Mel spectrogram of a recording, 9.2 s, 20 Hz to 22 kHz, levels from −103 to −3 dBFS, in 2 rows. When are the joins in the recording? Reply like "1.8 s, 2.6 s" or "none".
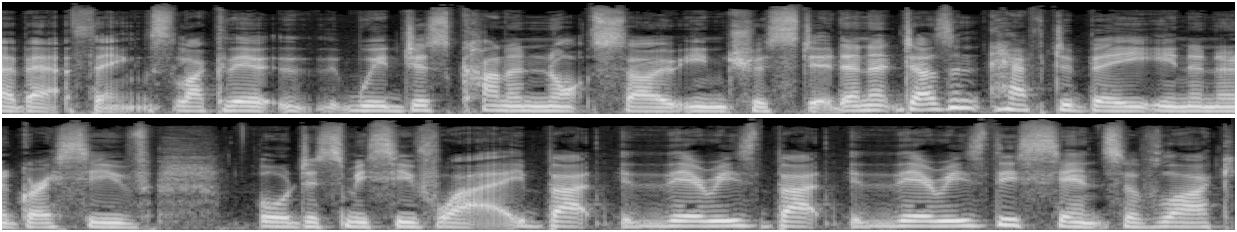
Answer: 7.5 s

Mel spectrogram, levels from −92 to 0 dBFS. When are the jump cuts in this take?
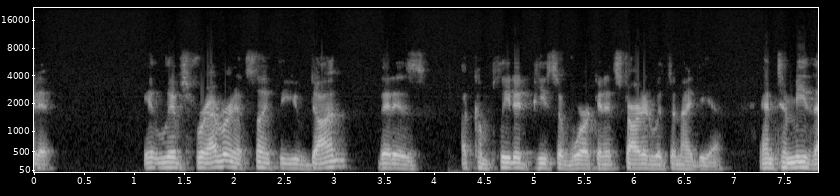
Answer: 6.3 s

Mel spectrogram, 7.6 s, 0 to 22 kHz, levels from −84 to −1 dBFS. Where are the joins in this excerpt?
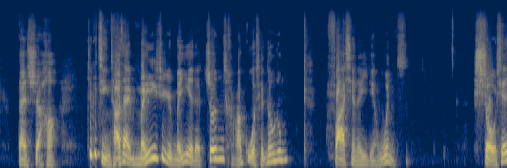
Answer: none

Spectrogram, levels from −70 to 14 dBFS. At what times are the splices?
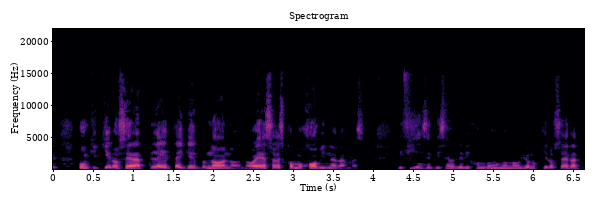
none

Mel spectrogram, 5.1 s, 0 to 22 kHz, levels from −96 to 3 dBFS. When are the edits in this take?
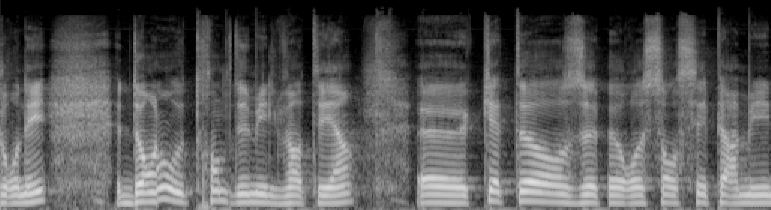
1.0 s, 1.5 s, 4.1 s

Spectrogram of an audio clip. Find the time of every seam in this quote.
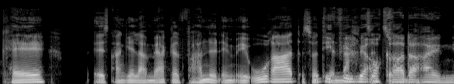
1.1 s, 1.8 s, 3.0 s

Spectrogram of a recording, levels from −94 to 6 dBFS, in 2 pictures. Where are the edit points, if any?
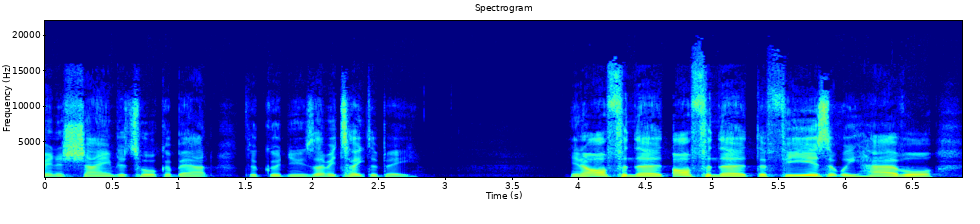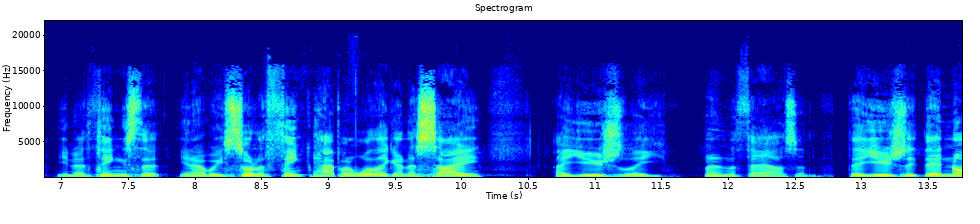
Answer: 2.4 s, 4.7 s, 7.8 s, 8.9 s, 11.8 s, 12.8 s

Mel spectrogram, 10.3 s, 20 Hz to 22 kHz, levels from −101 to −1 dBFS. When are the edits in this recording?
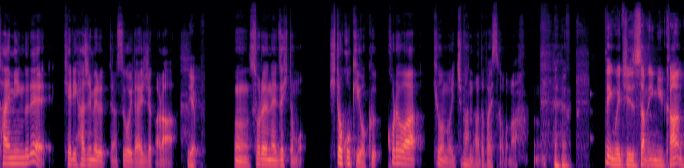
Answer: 2.7 s, 6.4 s, 9.1 s

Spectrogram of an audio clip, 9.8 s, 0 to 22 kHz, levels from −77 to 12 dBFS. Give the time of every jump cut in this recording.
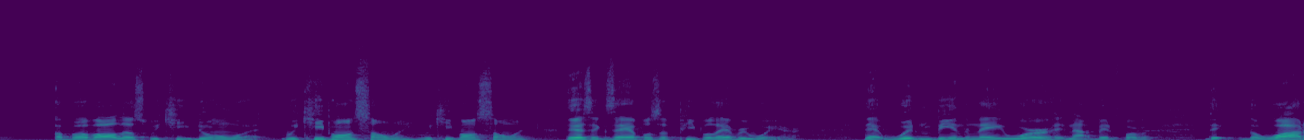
2.0 s, 7.2 s, 7.9 s

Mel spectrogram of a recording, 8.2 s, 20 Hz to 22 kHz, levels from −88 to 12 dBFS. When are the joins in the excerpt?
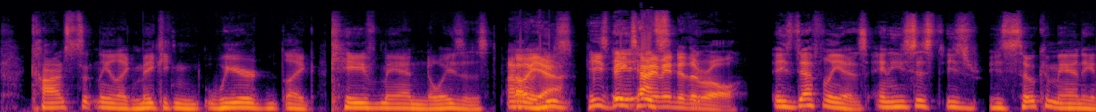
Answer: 2.4 s, 3.7 s, 4.3 s

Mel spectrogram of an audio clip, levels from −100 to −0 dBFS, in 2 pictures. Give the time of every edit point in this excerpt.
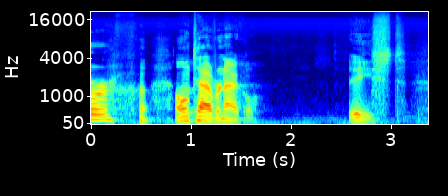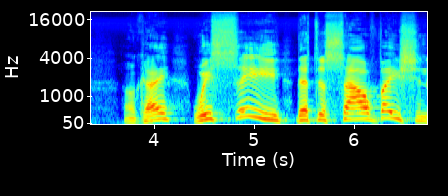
1.0 s

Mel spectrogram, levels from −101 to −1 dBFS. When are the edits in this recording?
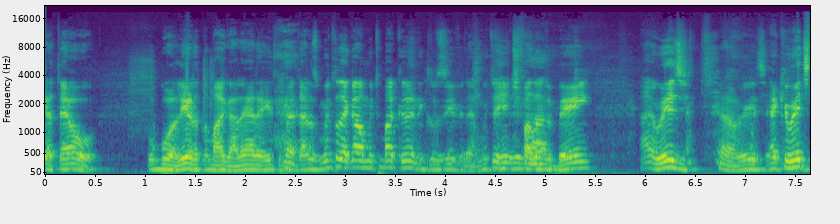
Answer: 1.6 s, 2.3 s

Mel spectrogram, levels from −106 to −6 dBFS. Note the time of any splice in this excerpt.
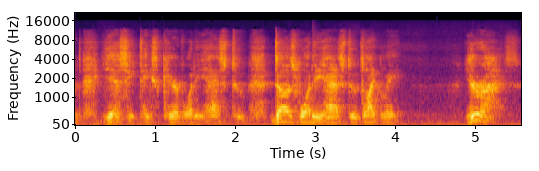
3.6 s

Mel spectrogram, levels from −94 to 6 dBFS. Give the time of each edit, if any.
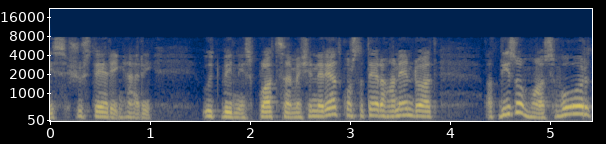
none

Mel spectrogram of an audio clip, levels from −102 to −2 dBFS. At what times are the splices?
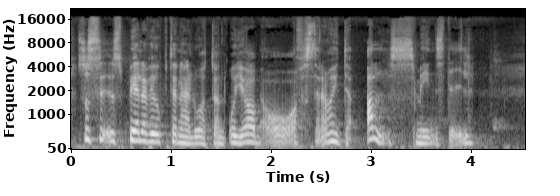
1.5 s, 1.9 s

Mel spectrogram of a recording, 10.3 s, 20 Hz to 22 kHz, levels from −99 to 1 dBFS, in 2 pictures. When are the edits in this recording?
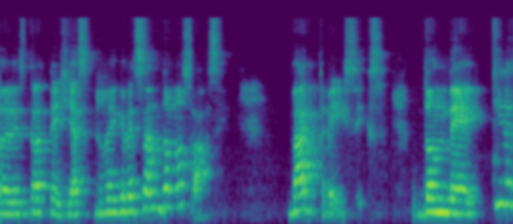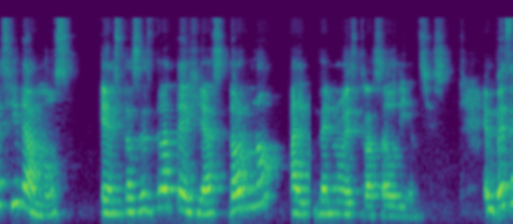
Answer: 1.9 s, 3.2 s, 4.9 s, 7.4 s, 8.2 s

